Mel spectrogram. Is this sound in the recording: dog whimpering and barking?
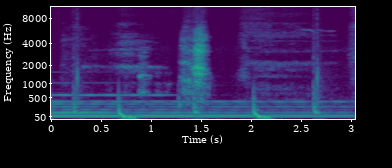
yes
